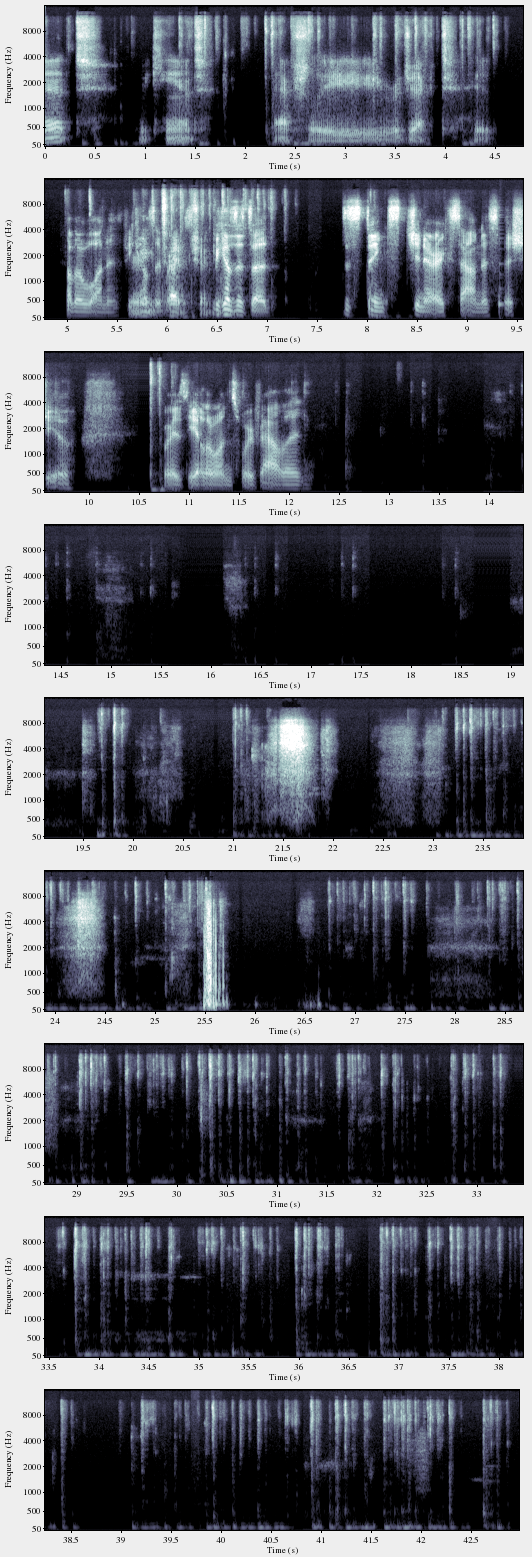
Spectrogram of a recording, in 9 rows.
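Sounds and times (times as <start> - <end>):
speech: 0.0 - 7.2, 7.8 - 12.3
computer keyboard typing: 0.7 - 4.6, 5.7 - 7.3, 10.6 - 10.9, 19.5 - 20.0, 23.1 - 25.7, 26.7 - 42.9.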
